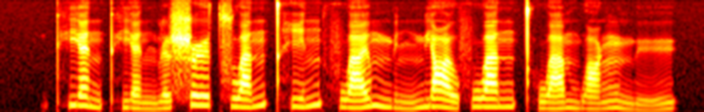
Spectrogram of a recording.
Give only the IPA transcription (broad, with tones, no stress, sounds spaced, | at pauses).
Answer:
pʰ j ɛ˥˩ n pʰ j ɛ˨˩ n ɥ ɛ˦ ʂ ɻ̩˥ t͡s w a˧˥ n t̪ʰ i˧˥ n f w a˧˥ ɪ̯ m y˨˩ n m j ɑ˥˩ ʊ̯ f w a˥ n t̪ʰ w ä˧˥ m w ɑ˧˥ ŋ m y˨˩˦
